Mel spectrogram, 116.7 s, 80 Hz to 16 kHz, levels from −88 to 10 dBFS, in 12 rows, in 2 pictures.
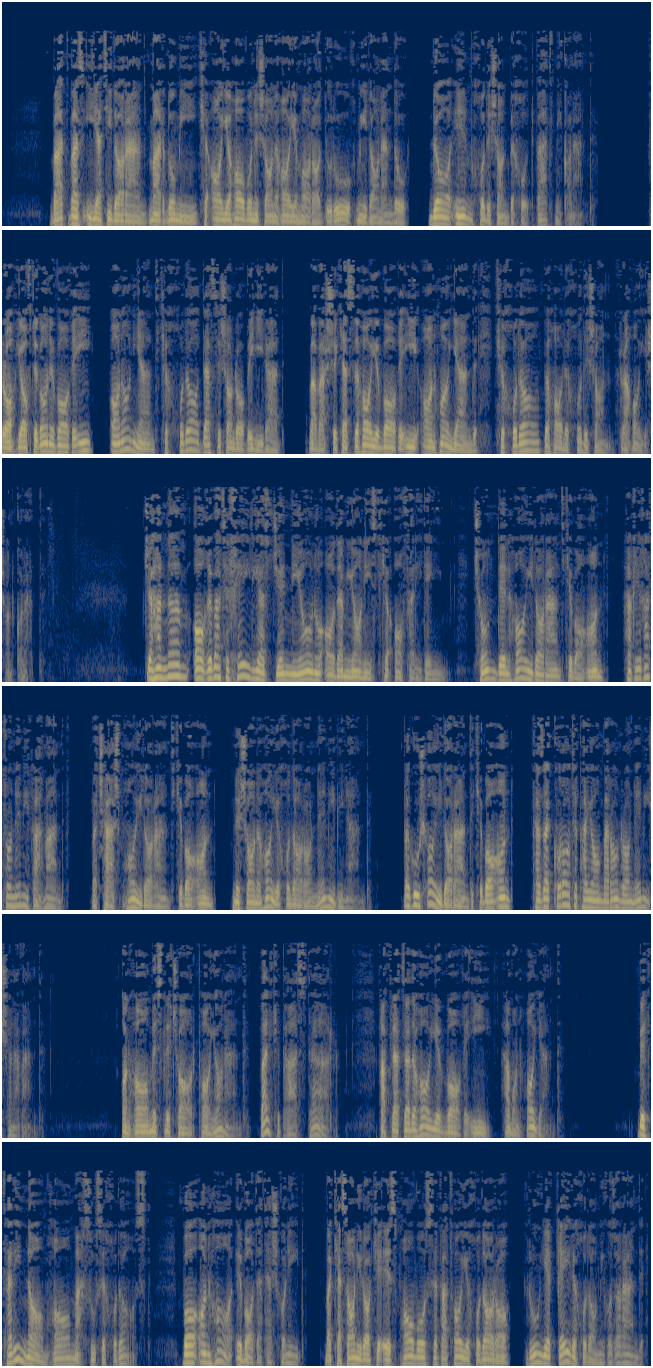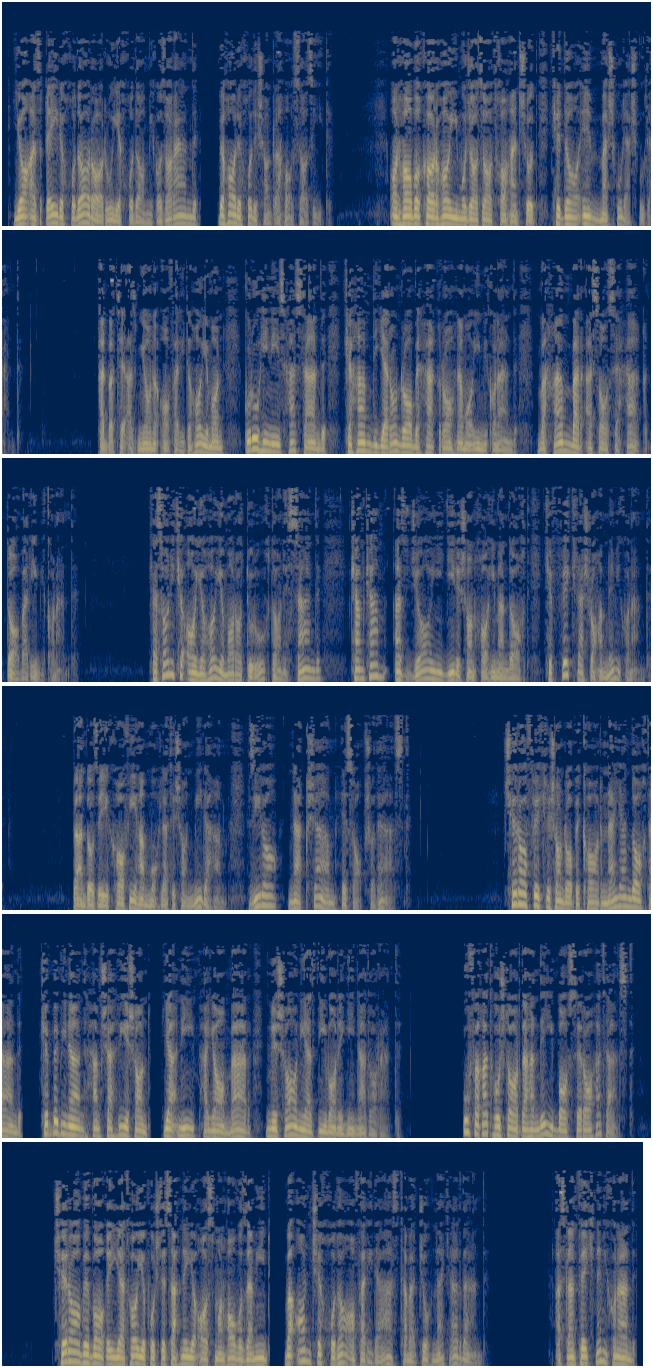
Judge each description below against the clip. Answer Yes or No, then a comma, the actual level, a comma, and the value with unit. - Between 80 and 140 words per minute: Yes, average, 125 wpm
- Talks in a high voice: No, low, 105 Hz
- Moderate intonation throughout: No, wide, 6.3 semitones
